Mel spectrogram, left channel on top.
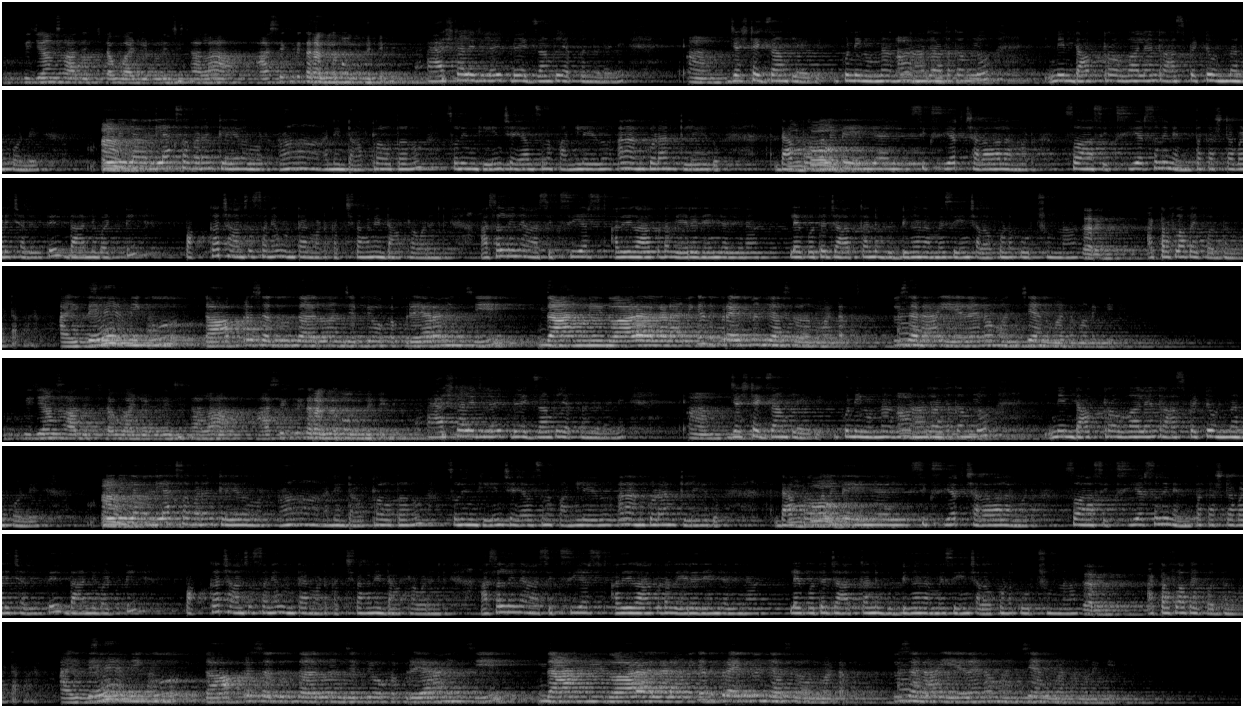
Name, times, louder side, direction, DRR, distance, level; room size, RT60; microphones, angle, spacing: voice 1, 0.2-3.7 6.8-7.1 8.9-9.8 13.4-13.6 20.2-20.8 35.6-35.8 37.8-39.0 39.3-42.2 42.6-45.6 46.1-48.2, left 2 dB, 35° left, 0 dB, 3.2 m, -30 dB
voice 2, 4.1-6.6 7.2-26.2 26.7-32.4 32.7-35.6 36.3-37.6 38.2-38.3 38.7-38.9 42.6-42.8 46.2-46.5, equal, 10° left, 2 dB, 1.0 m, -32 dB
20.5 x 19.5 x 9.2 m, 2.9 s
head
